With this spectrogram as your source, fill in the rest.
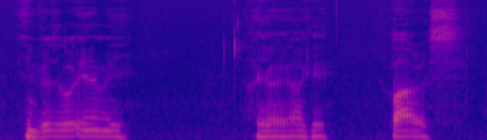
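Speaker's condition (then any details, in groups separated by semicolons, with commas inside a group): Parkinson's disease; exercise physiology for movement size, strength, mobility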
